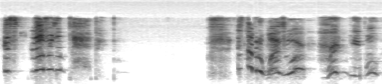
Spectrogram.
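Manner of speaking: high, loud, sobbing cries; pleading through real tears; real crying. Real, not acted. Grieving streamer crying out at God's unfairness, sobbing. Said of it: "Now I'm all messy".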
